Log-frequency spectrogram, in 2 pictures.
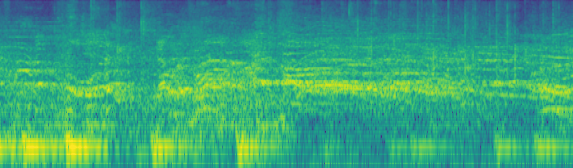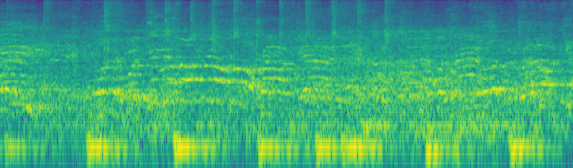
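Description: A crowd at a Domination fight show in Perth cheers and chatters in a large venue, a rolling mass of voices with bursts of applause, while a commentator talks over it.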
